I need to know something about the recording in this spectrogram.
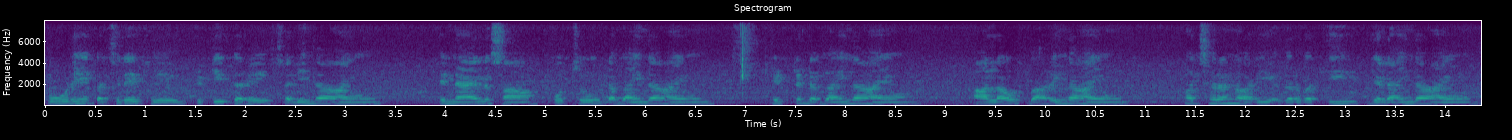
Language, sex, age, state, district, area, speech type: Sindhi, female, 60+, Madhya Pradesh, Katni, urban, spontaneous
